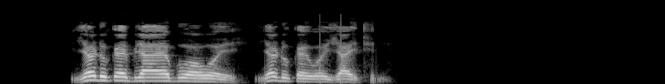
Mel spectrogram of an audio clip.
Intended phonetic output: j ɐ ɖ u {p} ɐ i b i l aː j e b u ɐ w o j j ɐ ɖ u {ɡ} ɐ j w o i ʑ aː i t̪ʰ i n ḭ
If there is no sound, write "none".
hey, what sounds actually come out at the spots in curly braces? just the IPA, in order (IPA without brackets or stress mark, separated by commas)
k, k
